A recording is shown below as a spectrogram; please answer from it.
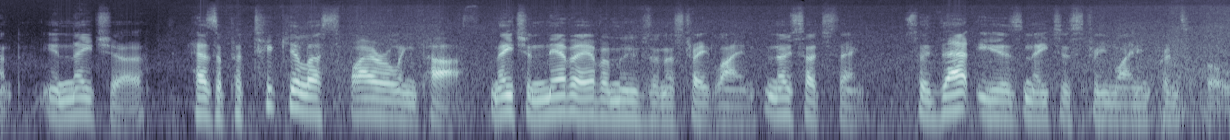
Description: A man speaks, waves crash on a shore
